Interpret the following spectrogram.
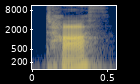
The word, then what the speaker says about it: Thoth: gods as a kid I learned it pronounced Toth uh and I also heard it pronounced to uh like my dad's uh friend Steve whose last name is to uh and I uh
